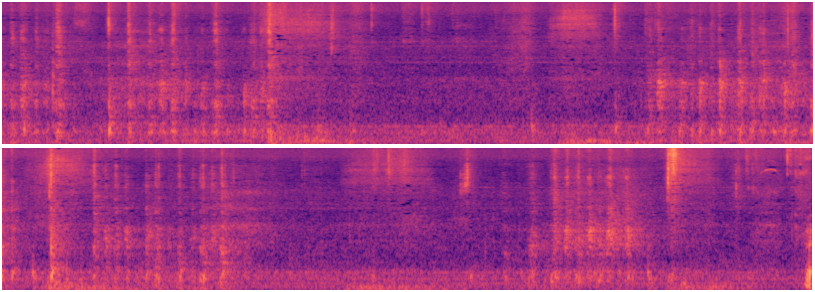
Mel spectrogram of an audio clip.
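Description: A large metal coin scraping the scratch-off coating from a paper lottery ticket, in irregular runs of short strokes with small clicks.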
